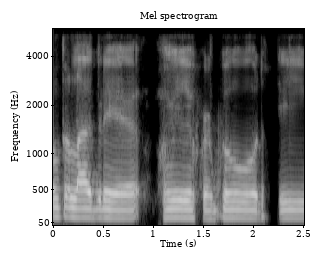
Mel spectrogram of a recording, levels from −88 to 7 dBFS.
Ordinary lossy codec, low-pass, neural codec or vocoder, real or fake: none; 5.4 kHz; codec, 24 kHz, 0.9 kbps, WavTokenizer, small release; fake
